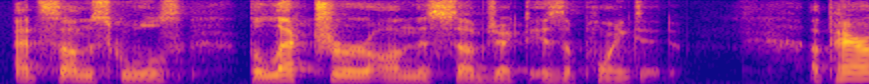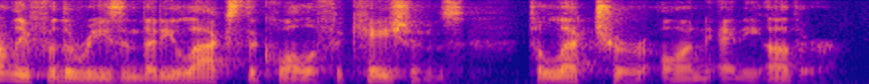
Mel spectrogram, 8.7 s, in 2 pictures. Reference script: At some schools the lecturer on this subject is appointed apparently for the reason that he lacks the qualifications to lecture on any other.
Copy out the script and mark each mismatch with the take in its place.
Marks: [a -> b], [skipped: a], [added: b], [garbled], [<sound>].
At some schools the lecturer on this subject is appointed apparently for the reason that he lacks the qualifications to lecture on any other.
